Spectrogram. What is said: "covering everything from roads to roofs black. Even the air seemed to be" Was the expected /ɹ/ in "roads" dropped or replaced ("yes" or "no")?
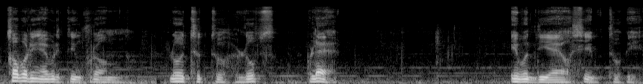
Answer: yes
